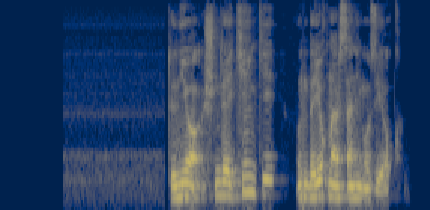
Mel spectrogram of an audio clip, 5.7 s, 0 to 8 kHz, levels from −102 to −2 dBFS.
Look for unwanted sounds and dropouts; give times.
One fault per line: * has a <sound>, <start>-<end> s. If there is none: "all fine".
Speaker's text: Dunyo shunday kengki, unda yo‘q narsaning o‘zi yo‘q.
all fine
